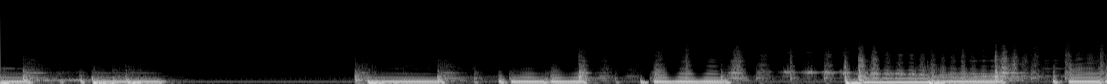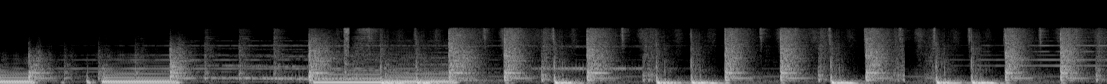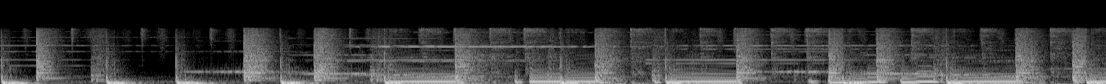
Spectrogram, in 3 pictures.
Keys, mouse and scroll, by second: 5.3 scroll down 3, 6.0 click, 6.8 click, 9.4 click, 11.3 click, 12.4 click, 13.2 click, 14.1 click, 14.5 click, 15.1 click, 16.3 click, 16.8 click, 17.2 scroll down 2, 22.9-23.6 scroll down 1, 23.7 click, 27.2 click, 32.7-33.1 scroll up 3.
